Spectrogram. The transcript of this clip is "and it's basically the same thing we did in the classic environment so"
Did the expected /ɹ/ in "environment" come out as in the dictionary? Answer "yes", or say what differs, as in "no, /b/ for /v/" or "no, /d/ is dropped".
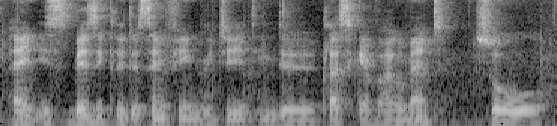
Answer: yes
